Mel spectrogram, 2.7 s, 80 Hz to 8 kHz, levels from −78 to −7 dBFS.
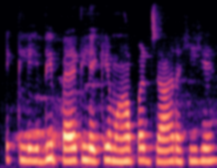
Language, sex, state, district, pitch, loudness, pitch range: Hindi, female, Madhya Pradesh, Dhar, 215 Hz, -16 LUFS, 210-225 Hz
